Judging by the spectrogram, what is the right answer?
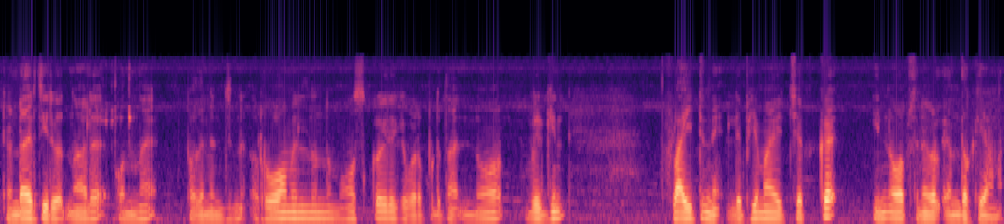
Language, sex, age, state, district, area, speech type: Malayalam, male, 45-60, Kerala, Kottayam, urban, read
